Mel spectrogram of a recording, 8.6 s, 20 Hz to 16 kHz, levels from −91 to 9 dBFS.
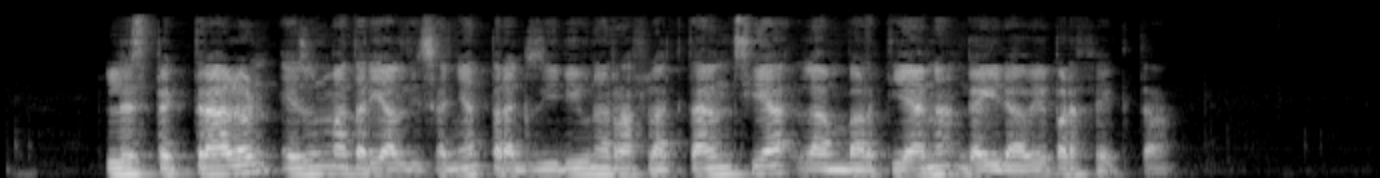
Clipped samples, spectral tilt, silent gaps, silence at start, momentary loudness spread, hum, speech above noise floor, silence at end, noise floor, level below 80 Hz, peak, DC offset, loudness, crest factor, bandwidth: under 0.1%; -6 dB/octave; none; 0.65 s; 10 LU; none; 61 dB; 1.35 s; -79 dBFS; -60 dBFS; -2 dBFS; under 0.1%; -18 LUFS; 16 dB; 11.5 kHz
